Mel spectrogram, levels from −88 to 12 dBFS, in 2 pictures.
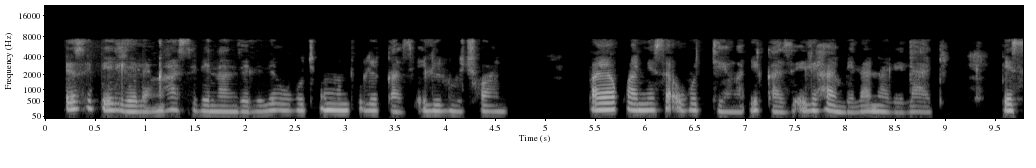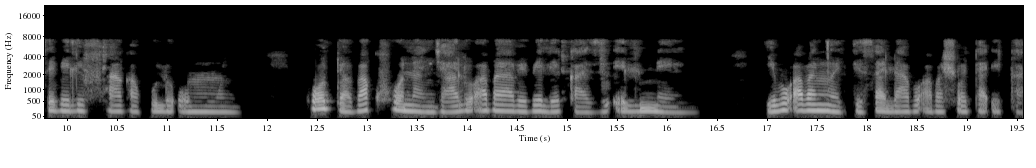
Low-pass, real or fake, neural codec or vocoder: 7.2 kHz; real; none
